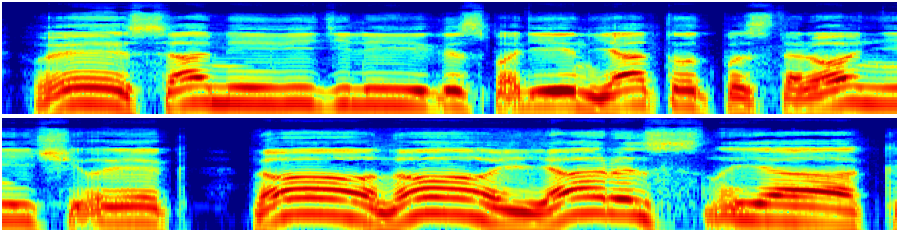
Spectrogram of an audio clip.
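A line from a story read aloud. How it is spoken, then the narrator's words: Shout. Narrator (Russian): крикнул он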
